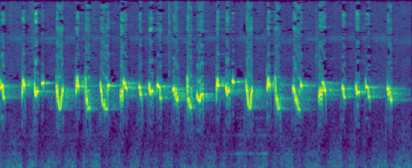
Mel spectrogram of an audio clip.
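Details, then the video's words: Yellow-vented bulbul pouring out a long, energetic rolling song used to coax other bulbuls to sing: densely packed bright whistled notes, many bending down then up, repeated rapidly and evenly throughout with little background sound. "trucukan gacor EMOSI ROPEL PANJANG pancingan trucukan agar bunyi"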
